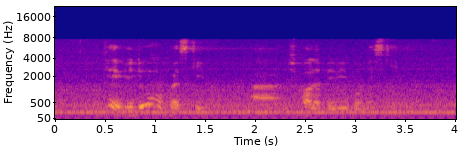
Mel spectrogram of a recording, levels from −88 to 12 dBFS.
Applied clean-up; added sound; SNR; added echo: none; Engine; 7 dB; none.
